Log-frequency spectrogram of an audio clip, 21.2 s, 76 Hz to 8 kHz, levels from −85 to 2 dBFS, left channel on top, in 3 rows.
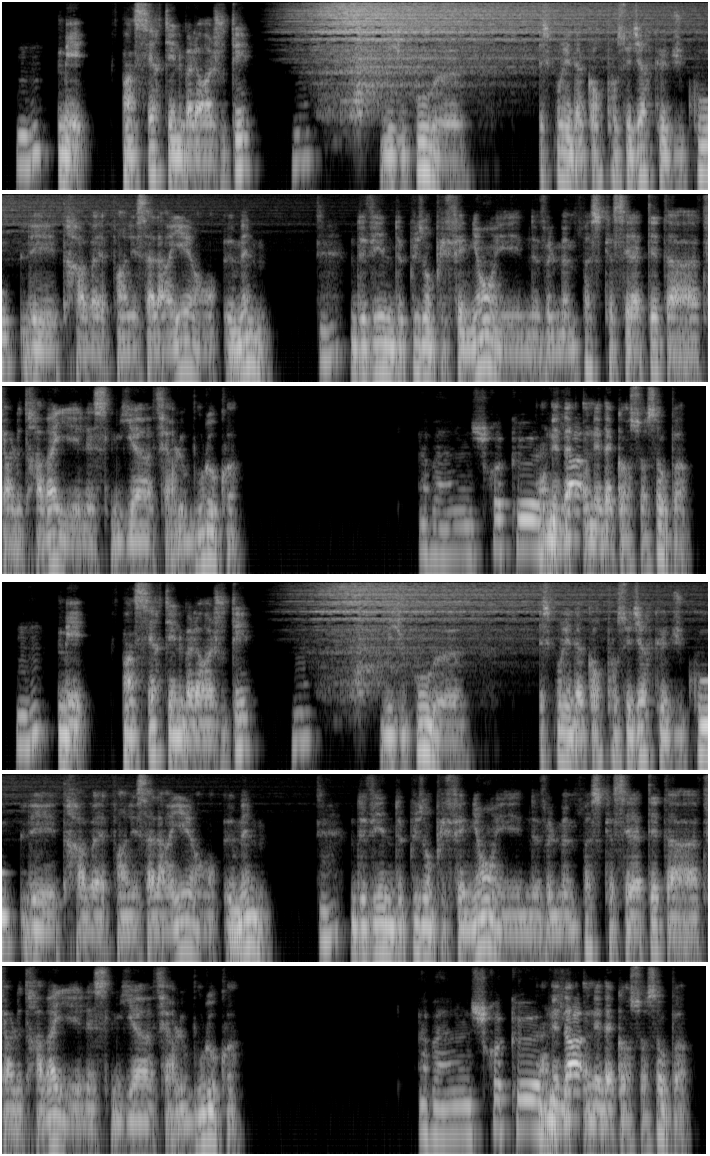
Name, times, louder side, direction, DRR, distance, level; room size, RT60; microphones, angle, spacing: voice 1, 1.2-2.5 3.8-4.6 5.4-9.7 10.2-16.5 19.5-21.0, equal, 20° left, 0.7 m, -27 dB
sound 1, 2.7-8.1, left 9 dB, 55° left, 0.4 m, -27 dB
voice 2, 18.3-19.9, right 2 dB, 50° right, 0.5 m, -27 dB
2.5 x 2.3 x 3.3 m
head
